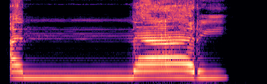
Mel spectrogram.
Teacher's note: کلمت النار یہاں نون پہ تشدید ہے، ہمیں 2 حرف کے برابر نون کو ادا کرنا ہے. آخری میں را کے نیچے زیر ہے تو را کا حکم ہے ترقیق، مطلب ہم اسے ہلکی آواز میں پڑھیں گے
